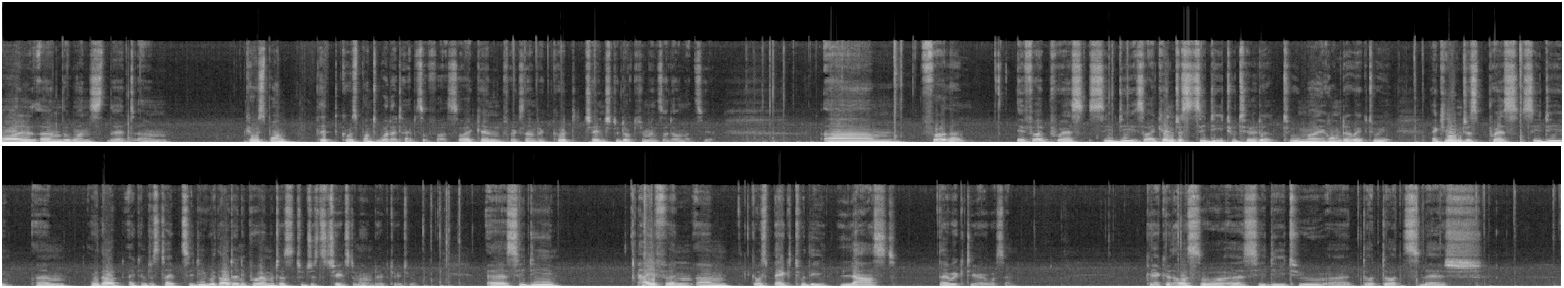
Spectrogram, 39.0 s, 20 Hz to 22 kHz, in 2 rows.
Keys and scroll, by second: 0.5 typing, 0.7 Tab, 1.5 Tab, 6.3-10.4 typing, 11.1 Return, 12.9-13.9 typing, 15.0 typing, 17.7 BackSpace, 18.7 BackSpace, 19.0 Return, 24.6-25.9 typing, 27.5 Return, 33.7-37.9 typing.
